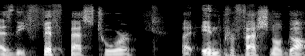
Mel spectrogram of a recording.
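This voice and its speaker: Against a quiet background with a dry, close sound and no echo, a man with an ordinary speaking voice talks at a moderate pace, fairly low in pitch, with ordinary pitch variation. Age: 30s. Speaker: golf podcast host. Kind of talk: casual chat.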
